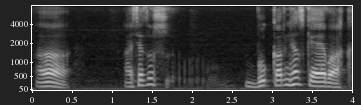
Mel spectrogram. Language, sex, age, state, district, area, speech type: Kashmiri, male, 30-45, Jammu and Kashmir, Shopian, rural, spontaneous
